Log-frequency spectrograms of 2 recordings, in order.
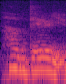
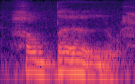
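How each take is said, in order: First: It is read plainly without a character voice. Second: It is said in Snape's angry character voice.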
